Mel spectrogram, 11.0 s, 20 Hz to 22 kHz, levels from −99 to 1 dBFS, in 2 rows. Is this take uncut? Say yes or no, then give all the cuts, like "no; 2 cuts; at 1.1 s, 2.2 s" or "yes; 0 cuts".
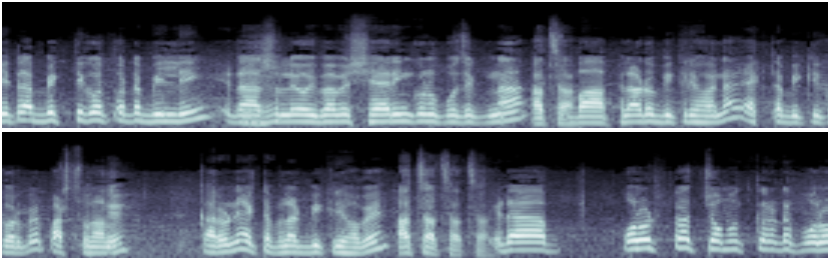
yes; 0 cuts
